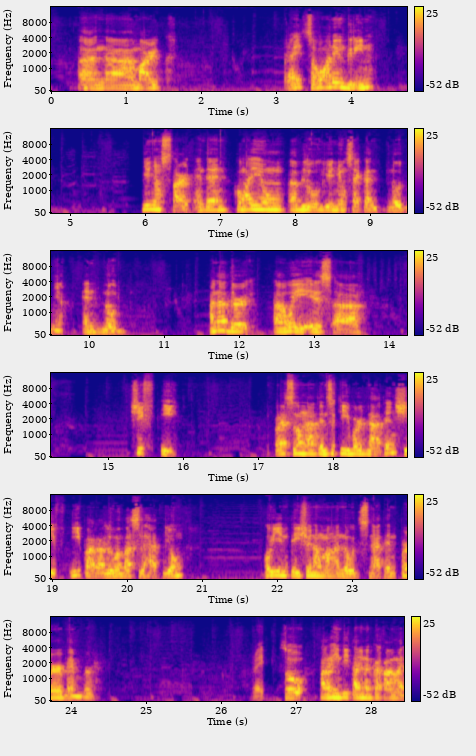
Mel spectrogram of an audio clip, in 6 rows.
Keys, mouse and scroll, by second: 1.9 click, 4.5 ctrl+click, 5.2 ctrl+click, 6.2 ctrl+click, 7.0-8.2 ctrl+drag, 19.8 shift+e, 20.4 shift+e, 24.5 shift+e, 26.5 shift+e, 27.1 click, 27.5 click.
